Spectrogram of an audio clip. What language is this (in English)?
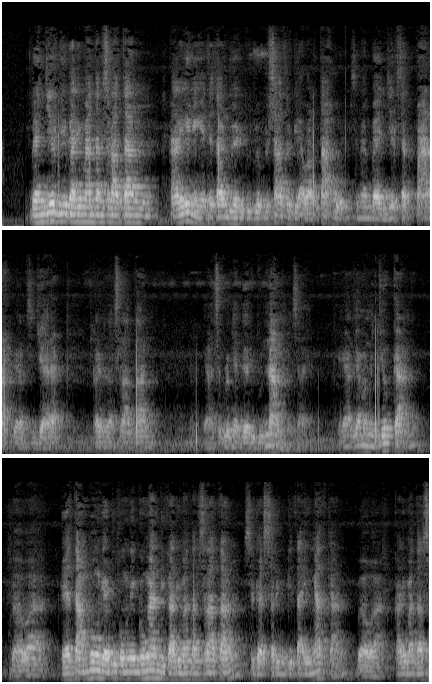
Indonesian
